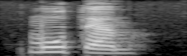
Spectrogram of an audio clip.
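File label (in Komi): "мутӧм", Komi, female; kpv audio dict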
